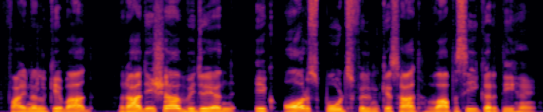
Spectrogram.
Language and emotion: Hindi, neutral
